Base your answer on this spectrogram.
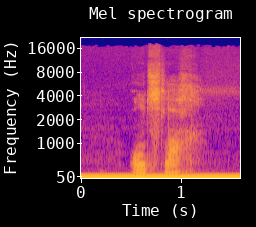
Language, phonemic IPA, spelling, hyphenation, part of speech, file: Dutch, /ˌɔntˈslɑx/, ontslag, ont‧slag, noun, Nl-ontslag.ogg
- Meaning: 1. discharge 2. resignation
